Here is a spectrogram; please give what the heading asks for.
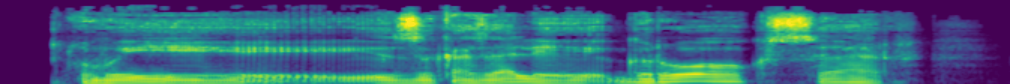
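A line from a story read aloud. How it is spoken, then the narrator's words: Timid inquiry. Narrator (Russian): робко осведомился хозяин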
